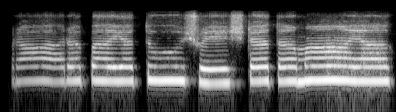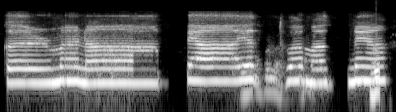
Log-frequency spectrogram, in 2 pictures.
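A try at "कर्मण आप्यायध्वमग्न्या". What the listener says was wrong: यहाँ पर कर्मण में आ, ये मिलाना नहीं है।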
